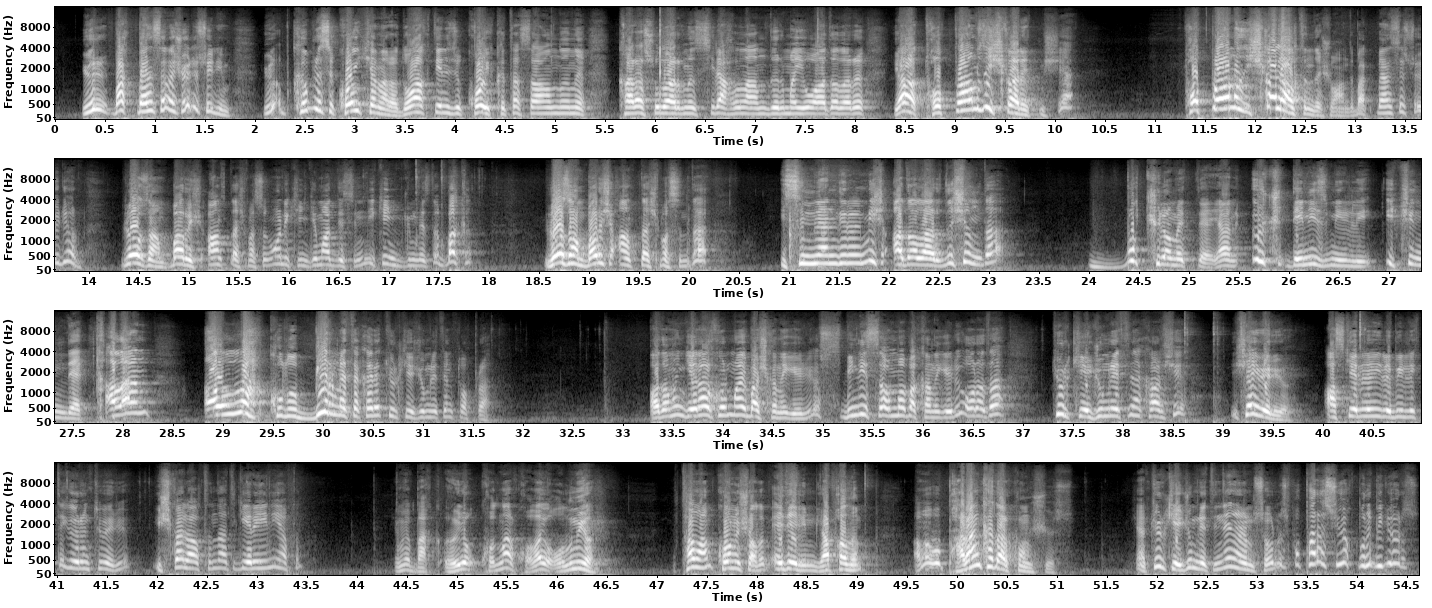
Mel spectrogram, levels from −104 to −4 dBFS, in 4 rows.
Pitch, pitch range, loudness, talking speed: 225 Hz, 190-275 Hz, -13 LUFS, 120 wpm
